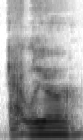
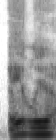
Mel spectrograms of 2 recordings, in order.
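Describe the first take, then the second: First: "Atelier" said AT-lee-er, short first A; tentative pronunciation. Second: "Atelier" said AYT-lee-er, long first A; tentative pronunciation. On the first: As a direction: try "Atelier" with an A as in cat. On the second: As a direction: try "Atelier" starting like "eight". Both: Shown as a demonstration. Trying out pronunciations of channel name.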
